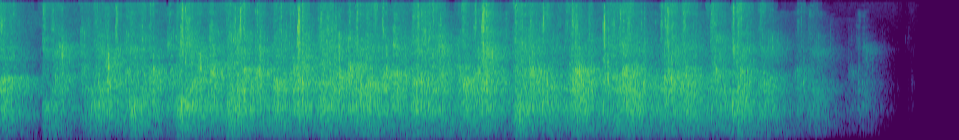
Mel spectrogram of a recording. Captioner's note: audience applause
